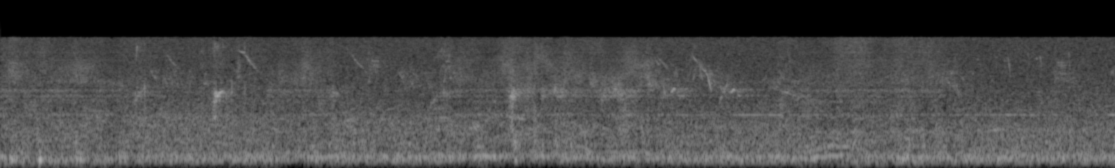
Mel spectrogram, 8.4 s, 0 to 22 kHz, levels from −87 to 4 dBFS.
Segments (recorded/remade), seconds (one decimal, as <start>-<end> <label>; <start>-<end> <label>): 0.0-0.9 remade; 0.9-2.0 recorded; 2.0-2.5 remade; 2.5-3.4 recorded; 3.4-4.9 remade; 4.9-6.0 recorded; 6.0-7.1 remade; 7.1-8.4 recorded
